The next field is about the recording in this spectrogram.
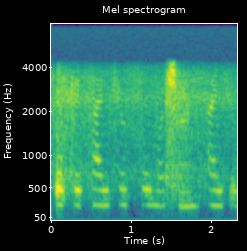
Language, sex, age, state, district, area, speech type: Hindi, female, 18-30, Madhya Pradesh, Jabalpur, urban, conversation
